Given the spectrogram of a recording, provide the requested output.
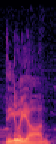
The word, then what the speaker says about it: De Leon: was gonna say that there's a town in texas and they pronounce it delion now it is christian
